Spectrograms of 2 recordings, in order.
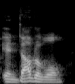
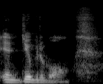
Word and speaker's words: indubitable: Seems in in it seems uh indoubtable inductible that the goddess Ana I'm sorry indubitable. I don't know why I pronounced it like that.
